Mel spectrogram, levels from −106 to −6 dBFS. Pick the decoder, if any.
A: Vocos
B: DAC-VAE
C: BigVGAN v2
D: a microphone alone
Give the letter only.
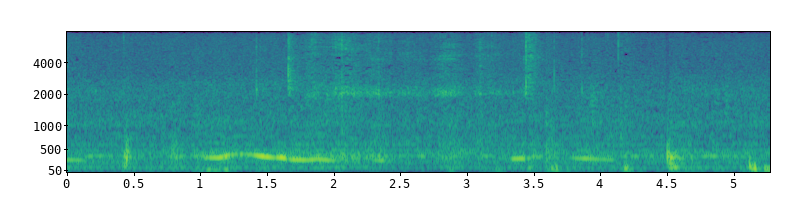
D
